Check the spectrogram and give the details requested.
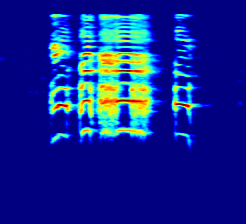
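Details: Red junglefowl crowing: a loud harmonic crow in several segments, a short first note, a longer sustained middle phrase, then a final clipped note after a brief pause, in otherwise silent surroundings.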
